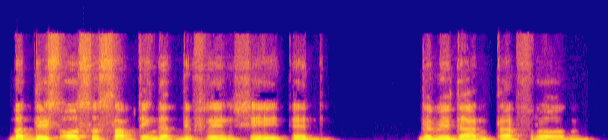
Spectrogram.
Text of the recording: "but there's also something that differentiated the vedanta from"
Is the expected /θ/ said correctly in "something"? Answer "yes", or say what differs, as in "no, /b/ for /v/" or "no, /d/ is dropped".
no, /t/ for /θ/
